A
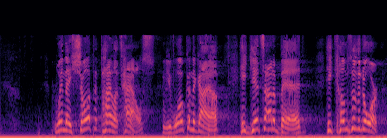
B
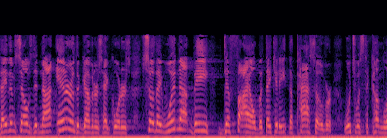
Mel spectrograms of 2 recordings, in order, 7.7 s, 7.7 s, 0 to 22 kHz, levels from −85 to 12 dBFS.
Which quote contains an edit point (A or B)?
A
